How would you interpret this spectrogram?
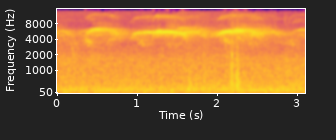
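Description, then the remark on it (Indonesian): Swifts give shrill, buzzing screams in three quick bursts overhead, over a steady hiss of outdoor background noise with no one speaking. “Kami sekarang memiliki lebih dari 70 pasang burung walet dalam populasi 800 orang.”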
